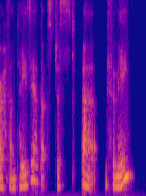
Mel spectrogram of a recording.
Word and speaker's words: aphantasia: you know about it so a Fantasia or a Fantasia depending on how you say it I prefer a Fantasia that's just uh for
